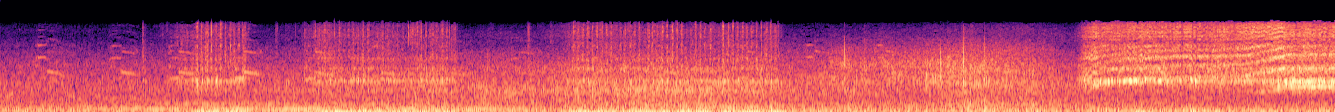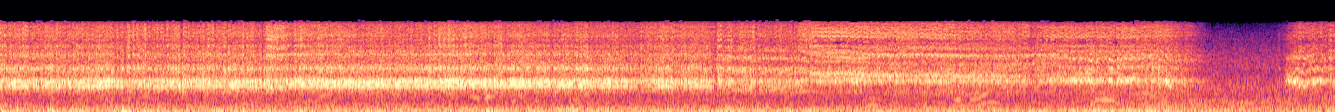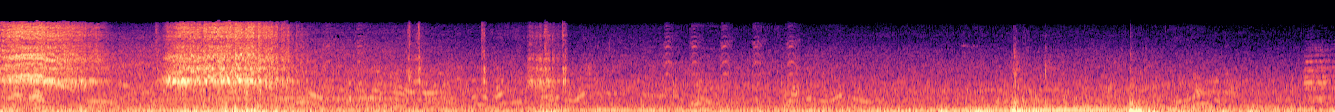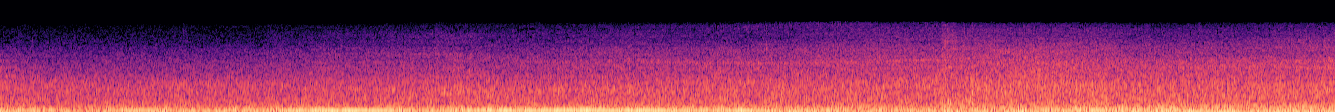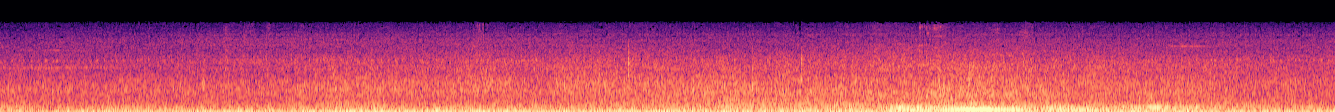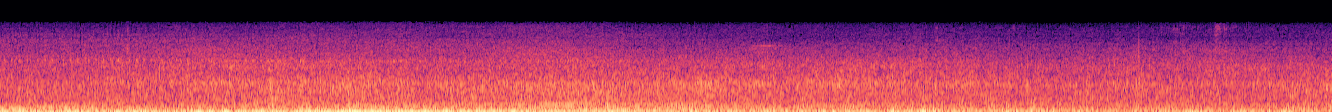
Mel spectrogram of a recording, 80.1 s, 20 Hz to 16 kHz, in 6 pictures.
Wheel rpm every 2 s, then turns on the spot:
0, 20, 10, 30, 0, 70, 200, 230, 230, 230, 210, 160, 90, 70, 70, 10, 0, 0, 0, 0, 0, 0, 0, 0, 0, 0, 0, 0, 0, 0, 0, 0, 0, 0, 0, 0, 0, 0, 0, 0.
2-4 6-8 26-30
